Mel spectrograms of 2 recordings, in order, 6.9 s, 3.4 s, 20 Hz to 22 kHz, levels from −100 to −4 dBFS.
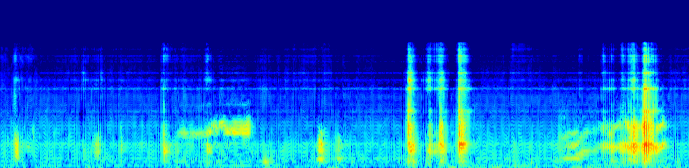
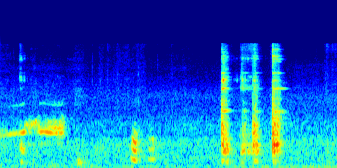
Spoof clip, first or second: first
